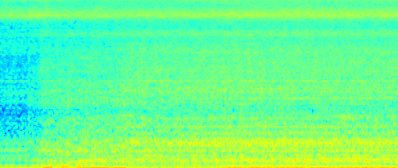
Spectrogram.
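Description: Sawmill running after a drive belt replacement, making its first cut: a loud low engine and blade drone with a brief surge at the start, then a steady continuous roar.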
